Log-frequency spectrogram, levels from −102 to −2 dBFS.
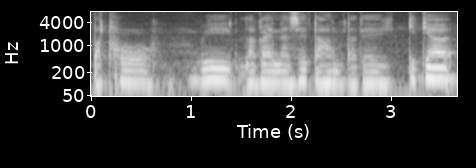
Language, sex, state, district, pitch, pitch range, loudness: Nagamese, female, Nagaland, Kohima, 110 Hz, 105-125 Hz, -18 LUFS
